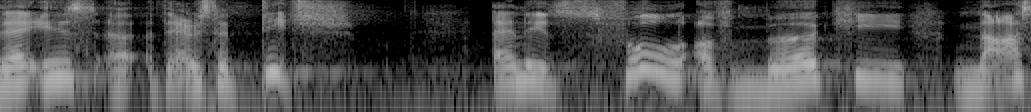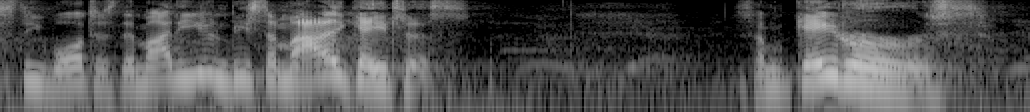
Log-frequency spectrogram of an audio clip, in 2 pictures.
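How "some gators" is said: put-on American accent. Preaching about the Old Testament, saying a word in a fake American accent. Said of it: "That's my fake American accent for the moment".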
